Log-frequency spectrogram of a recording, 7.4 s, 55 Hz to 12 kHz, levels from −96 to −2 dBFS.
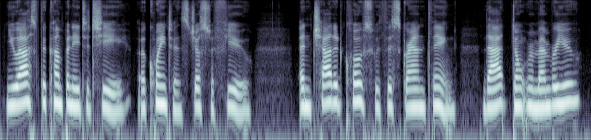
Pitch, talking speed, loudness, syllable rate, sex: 200 Hz, 170 wpm, -17 LUFS, 5.0 syllables/s, female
